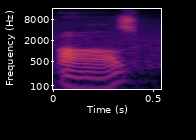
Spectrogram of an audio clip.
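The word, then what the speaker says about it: Aas: Oz is spelled A-A-S, pronounced Oz.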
